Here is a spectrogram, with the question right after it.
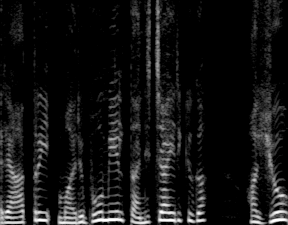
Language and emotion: Malayalam, fearful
